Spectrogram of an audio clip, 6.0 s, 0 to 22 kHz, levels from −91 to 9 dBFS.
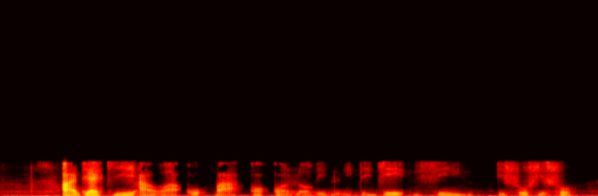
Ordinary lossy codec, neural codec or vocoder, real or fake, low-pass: AAC, 16 kbps; autoencoder, 22.05 kHz, a latent of 192 numbers a frame, VITS, trained on many speakers; fake; 7.2 kHz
